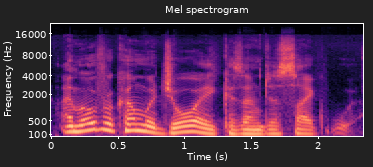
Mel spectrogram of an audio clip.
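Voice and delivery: normal talking voice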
